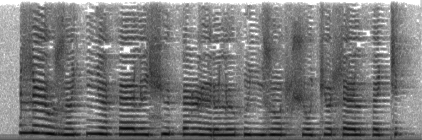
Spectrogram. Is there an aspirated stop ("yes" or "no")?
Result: no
